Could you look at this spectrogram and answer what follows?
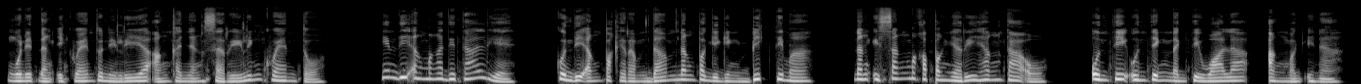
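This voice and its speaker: A woman's voice: lowish voice, darkish tone, dry recording, studio quality. A woman with a Filipino accent narrating a dramatic scripted audiobook story.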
